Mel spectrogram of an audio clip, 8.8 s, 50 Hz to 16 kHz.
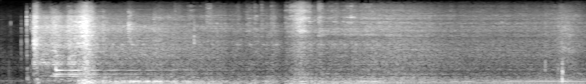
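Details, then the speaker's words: BMW E90 335i N54 after a metal water pump install and with upgraded turbos, on the hoist: starts quickly then idles unevenly and stumbles; owner suspects a leaking index injector, cause unconfirmed. "bit of a rough idle which makes me thinking it may have a leaky injector these are index ones anyway"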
